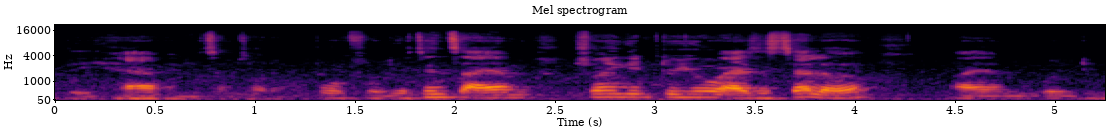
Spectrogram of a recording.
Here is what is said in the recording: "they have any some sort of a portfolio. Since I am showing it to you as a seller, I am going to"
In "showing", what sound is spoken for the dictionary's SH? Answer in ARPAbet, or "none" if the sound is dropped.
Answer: SH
